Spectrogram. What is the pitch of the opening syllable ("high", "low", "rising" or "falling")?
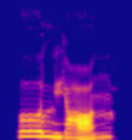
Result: high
